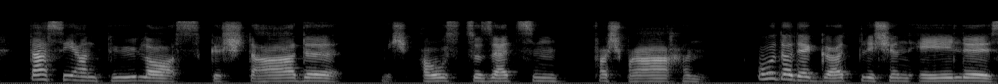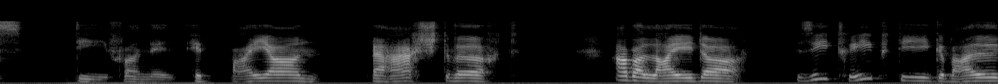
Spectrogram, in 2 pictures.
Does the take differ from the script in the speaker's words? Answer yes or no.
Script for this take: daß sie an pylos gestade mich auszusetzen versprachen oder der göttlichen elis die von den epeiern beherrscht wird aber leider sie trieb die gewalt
no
